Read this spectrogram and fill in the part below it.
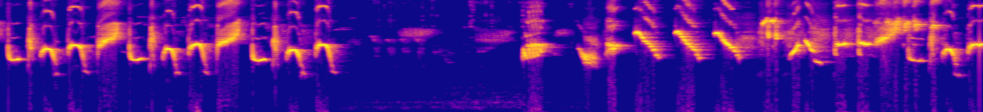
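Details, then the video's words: Varied, rapid song of an Asian pied starling, used to stir other starlings into song: fast bursts of loud chattering, swooping whistles, a brief quieter pause, then dense jumbled phrases. "Suara Jalak Suren Langsung NYAUT buat Pancingan Mendongkrak Emosi Burung Jalak Agar Gacor Full Isian"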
